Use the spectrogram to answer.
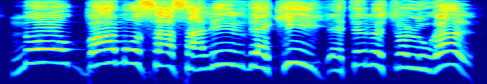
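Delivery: demons' voice. Retold or imitated. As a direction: drag it out like defiant demons. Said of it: "los demonios que estaban ahí me decían".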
